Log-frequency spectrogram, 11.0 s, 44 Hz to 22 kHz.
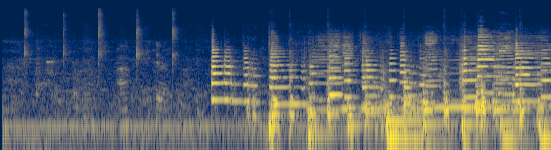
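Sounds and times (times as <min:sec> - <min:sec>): finger snaps: 0:00.4 - 0:03.6.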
